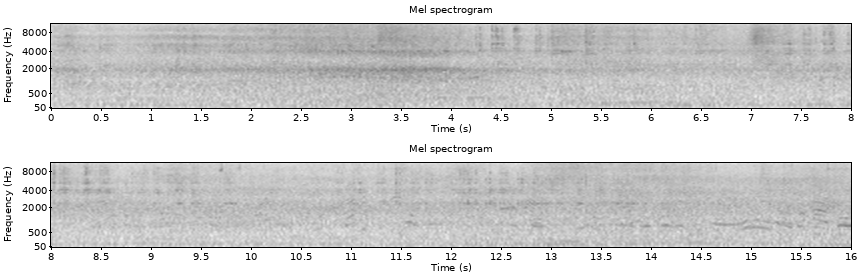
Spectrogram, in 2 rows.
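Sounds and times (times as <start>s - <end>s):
road traffic noise: 0.0s - 16.0s.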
